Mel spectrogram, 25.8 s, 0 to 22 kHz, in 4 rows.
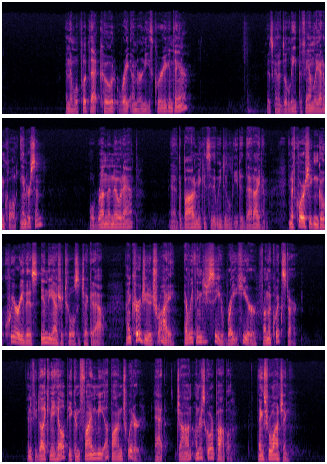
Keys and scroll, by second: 4.1 super+v, 4.7 super+s, 6.6 super+j, 7.1 Up, 7.7 Return, 11.6 Return.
